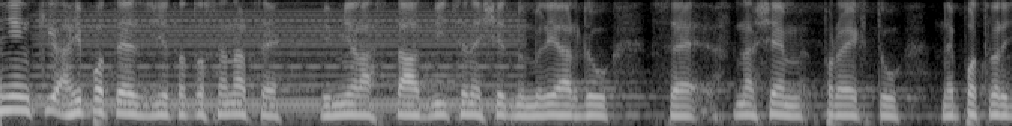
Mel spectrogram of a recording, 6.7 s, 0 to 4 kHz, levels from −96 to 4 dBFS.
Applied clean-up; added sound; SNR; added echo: none; Organ; 11 dB; none.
